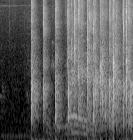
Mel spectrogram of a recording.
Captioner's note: applause and cheering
